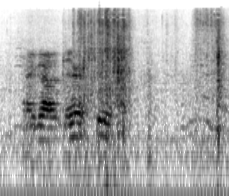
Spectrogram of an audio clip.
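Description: A voice speaking briefly, with a rustling, brushing noise over it between about half a second and a second and a half in, as cloth rubs close to the microphone.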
